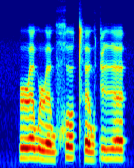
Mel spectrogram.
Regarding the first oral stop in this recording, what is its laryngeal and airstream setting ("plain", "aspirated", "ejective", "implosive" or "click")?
aspirated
